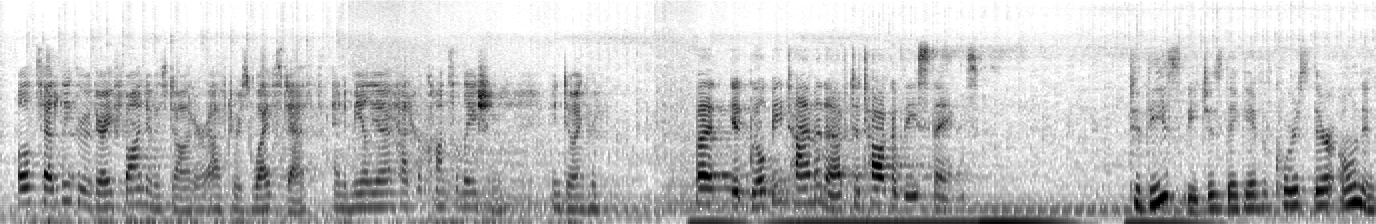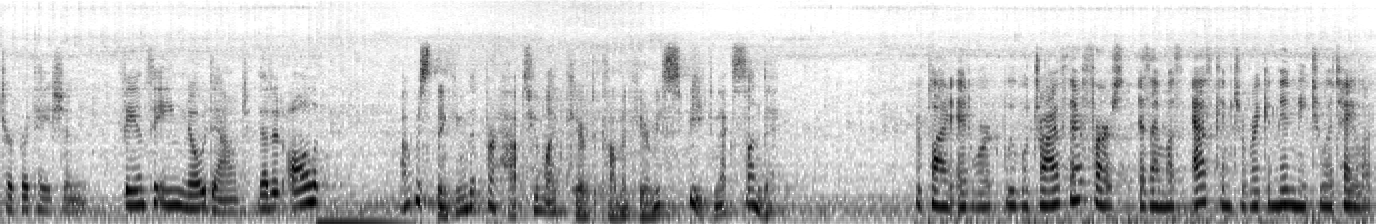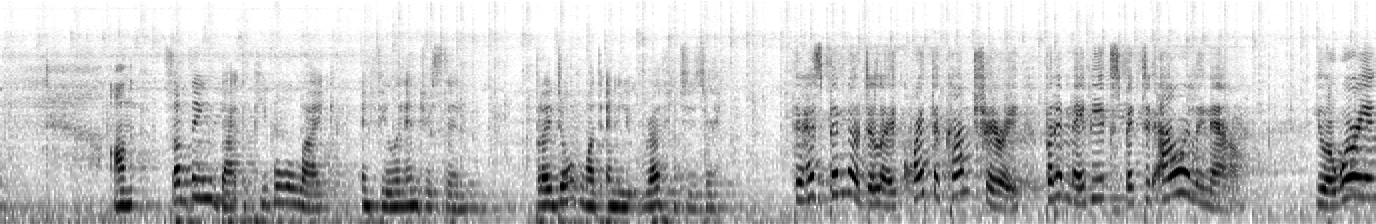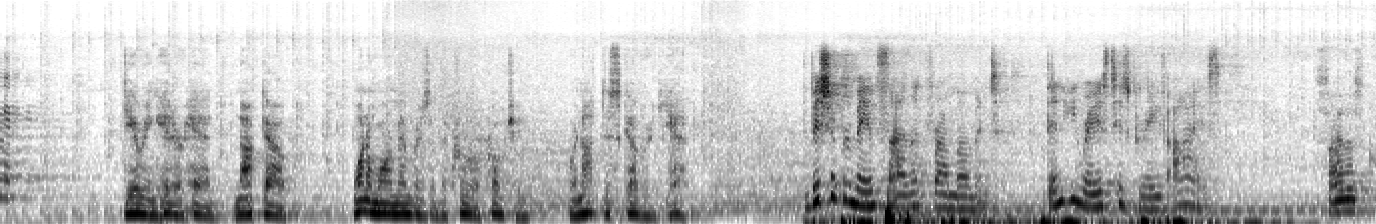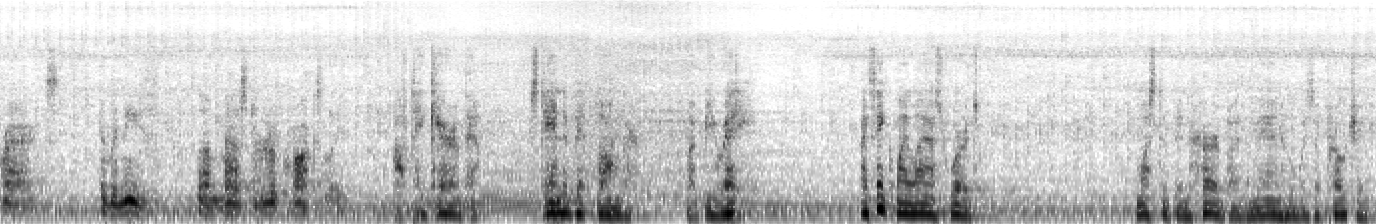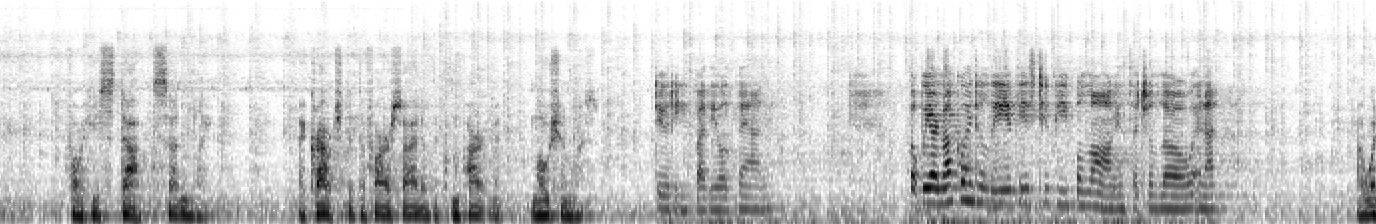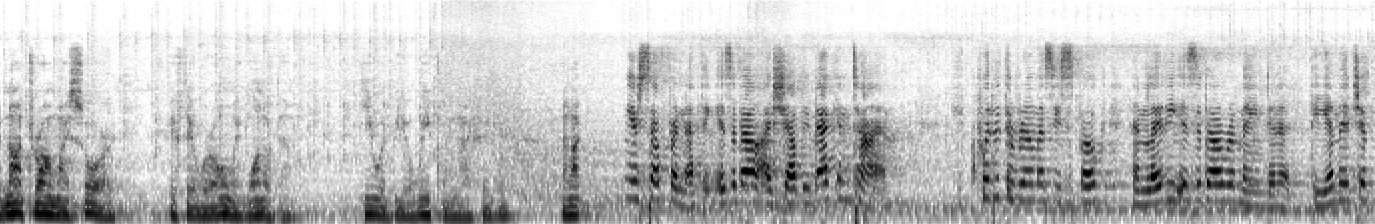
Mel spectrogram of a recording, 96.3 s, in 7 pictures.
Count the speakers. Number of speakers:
10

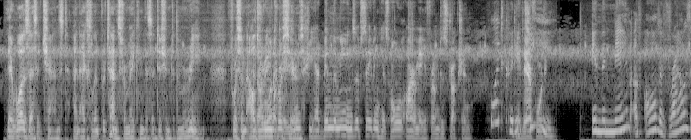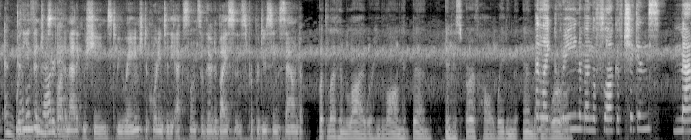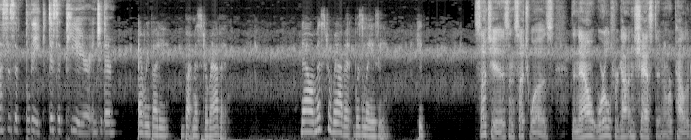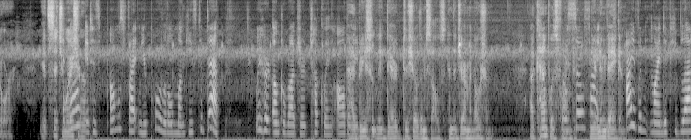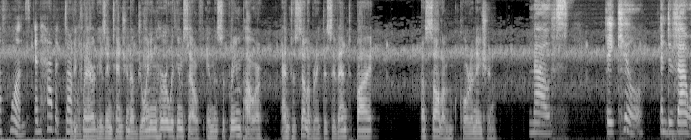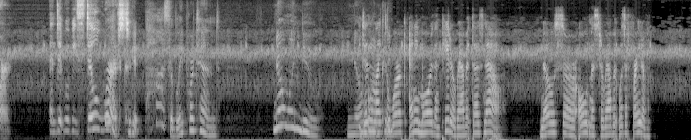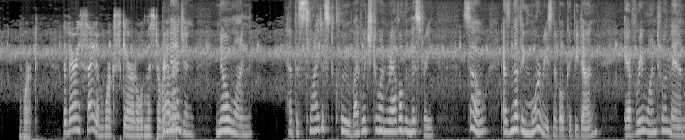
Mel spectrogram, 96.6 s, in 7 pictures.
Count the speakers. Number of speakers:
9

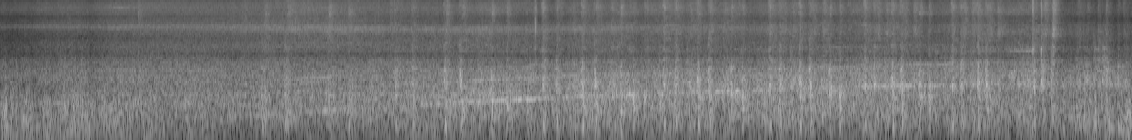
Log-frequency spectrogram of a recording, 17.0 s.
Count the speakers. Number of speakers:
0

